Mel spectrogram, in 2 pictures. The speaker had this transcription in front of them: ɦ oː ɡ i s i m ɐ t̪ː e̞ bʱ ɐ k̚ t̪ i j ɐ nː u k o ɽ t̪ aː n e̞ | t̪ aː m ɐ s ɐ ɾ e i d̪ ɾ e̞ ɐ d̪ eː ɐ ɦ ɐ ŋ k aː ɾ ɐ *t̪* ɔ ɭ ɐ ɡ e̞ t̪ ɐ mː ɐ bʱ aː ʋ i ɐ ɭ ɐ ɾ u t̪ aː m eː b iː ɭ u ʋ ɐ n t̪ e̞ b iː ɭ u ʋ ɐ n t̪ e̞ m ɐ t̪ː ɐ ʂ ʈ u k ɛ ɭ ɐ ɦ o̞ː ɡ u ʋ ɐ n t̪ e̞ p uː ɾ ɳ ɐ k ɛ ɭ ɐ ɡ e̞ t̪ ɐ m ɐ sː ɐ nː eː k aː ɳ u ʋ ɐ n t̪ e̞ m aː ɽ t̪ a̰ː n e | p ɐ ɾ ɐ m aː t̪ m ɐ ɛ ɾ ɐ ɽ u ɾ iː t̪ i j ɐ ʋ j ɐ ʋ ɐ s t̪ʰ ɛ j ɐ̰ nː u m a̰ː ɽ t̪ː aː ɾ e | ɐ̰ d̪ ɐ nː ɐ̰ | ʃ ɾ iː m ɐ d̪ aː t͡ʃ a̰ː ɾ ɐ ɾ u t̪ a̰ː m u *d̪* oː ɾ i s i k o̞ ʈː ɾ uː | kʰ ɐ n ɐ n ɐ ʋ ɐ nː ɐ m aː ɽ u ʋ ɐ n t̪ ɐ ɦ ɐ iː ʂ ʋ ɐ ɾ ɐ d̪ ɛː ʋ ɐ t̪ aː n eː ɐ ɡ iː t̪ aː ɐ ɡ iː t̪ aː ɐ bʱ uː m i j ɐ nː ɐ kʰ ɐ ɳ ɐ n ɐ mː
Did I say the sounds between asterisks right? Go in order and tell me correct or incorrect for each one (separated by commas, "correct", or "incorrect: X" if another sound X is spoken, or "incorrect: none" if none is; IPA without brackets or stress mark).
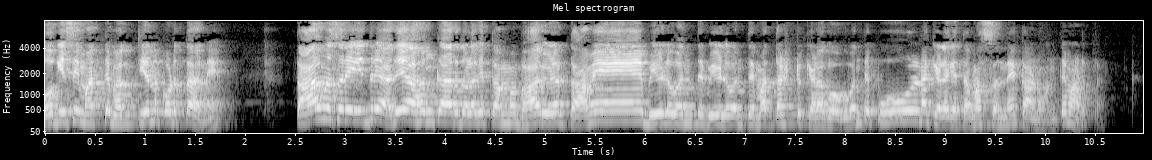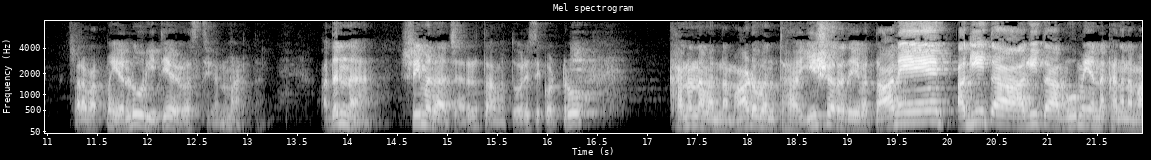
incorrect: d̪, incorrect: t̪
